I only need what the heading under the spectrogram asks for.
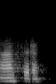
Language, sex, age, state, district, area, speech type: Kannada, male, 18-30, Karnataka, Gadag, urban, conversation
